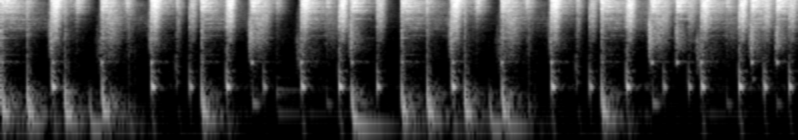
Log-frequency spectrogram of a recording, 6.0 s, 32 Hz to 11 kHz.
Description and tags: Tortoise vs. Hare 160bpm
A fidgety Drum and Bass loop with a cowbell, a bunch of claps, shakers and tambourines, arranged in FL Studio, run through FL Studio's Gross Beat plugin, which was set to 1/2 speed slow, and this is what the original and the processed drumloop sound like combined.
beat, break, loop, percussion, rhythm, upbeat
